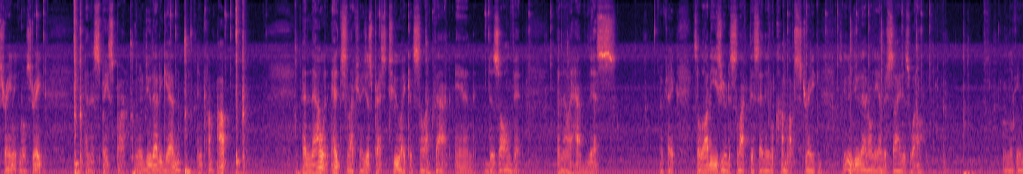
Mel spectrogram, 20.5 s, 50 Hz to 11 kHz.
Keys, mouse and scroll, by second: 2.6 k, 5.9 2, 7.6 click, 8.5 x, 10.1 scroll down 2, 10.6 middle click, 11.3 alt+a, 14.9-15.7 scroll down 8, 15.7 shift+middle click, 16.5 shift+middle click, 17.1 shift+middle click, 17.8 shift+middle click, 18.4 shift+middle click, 19.2 KP_7, 20.0-20.4 scroll up 6.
